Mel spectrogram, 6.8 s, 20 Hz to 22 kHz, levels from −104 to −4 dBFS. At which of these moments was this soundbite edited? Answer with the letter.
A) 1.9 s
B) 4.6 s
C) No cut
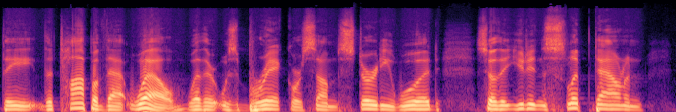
C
